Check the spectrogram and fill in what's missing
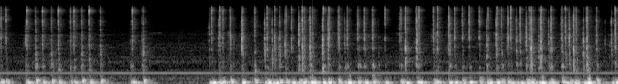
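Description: Fingertips of both hands type steadily on a full-size Razer gaming keyboard with plastic keycaps, mechanical switches and an RGB backlight. Rapid clacking keystrokes with a deep thumpy body pause briefly around the two-second mark, then resume in a denser run. A faint steady tone hums underneath throughout.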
